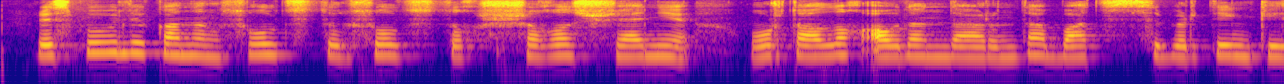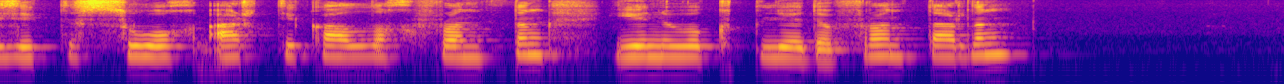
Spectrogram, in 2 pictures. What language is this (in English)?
Kazakh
